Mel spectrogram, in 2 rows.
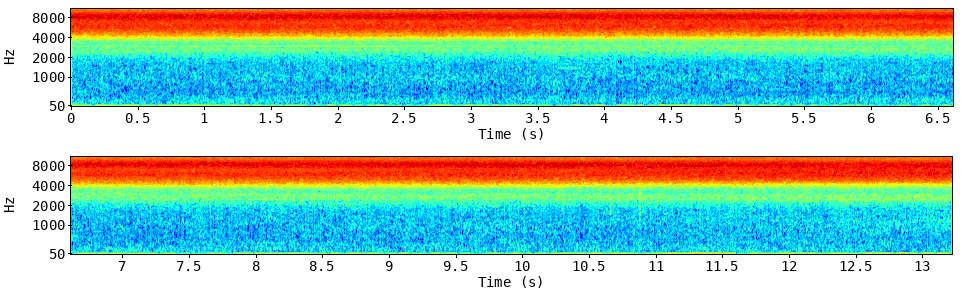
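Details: Midday summer cicada chorus in a hillside residential street of Nisshin near Nagoya, Japan, 1 PM, 28 July 2021; an unbroken, sizzling high drone that holds level throughout with nothing else standing out.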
